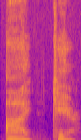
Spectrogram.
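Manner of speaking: soft and slow, pausing between words; slow soft I care. Shown as a demonstration. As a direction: drop very low and soft, sincere. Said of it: "you wanna speak slow".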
